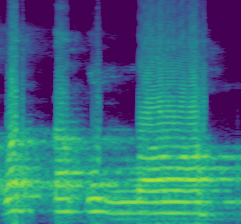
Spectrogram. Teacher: Sebelumnya ada huruf qaf yang berbaris dhamma, maka dibaca tafkhim, tebal, ya.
